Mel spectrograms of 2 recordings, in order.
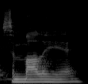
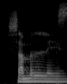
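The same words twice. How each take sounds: First: "Sommelier" repeated as suh-MAH-lee-ay, stress moved to the second syllable; corrected pronunciation. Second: "Sommelier" stumbled out as SAH-muh-lay, stress at the front; fumbled pronunciation. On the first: Shown as a demonstration. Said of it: "There you go". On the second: Real, not acted. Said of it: "I can't even say Master Somm".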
